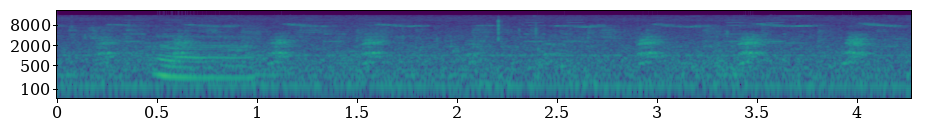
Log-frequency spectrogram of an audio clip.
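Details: Papillon dog being treated at a veterinary clinic in Nagoya, Japan (eye drops, nutritional support, medication, light therapy, dental care); one short whine dropping in pitch, over a steady electrical hum and soft repeated background clicks.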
